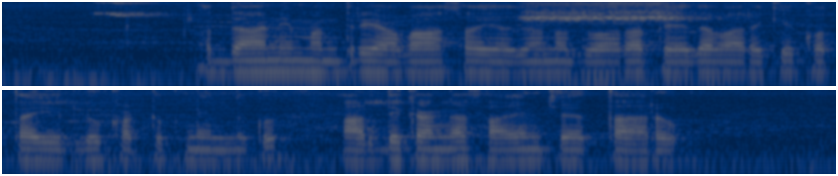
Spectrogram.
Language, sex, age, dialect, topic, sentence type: Telugu, male, 56-60, Central/Coastal, banking, statement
